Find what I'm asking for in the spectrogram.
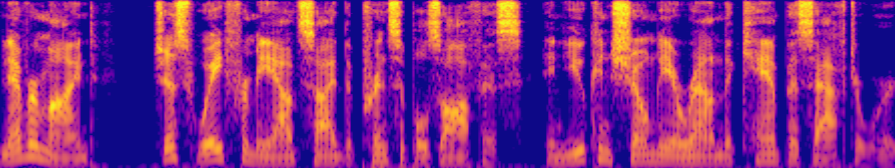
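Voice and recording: Lively intonation while reading aloud in a natural voice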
